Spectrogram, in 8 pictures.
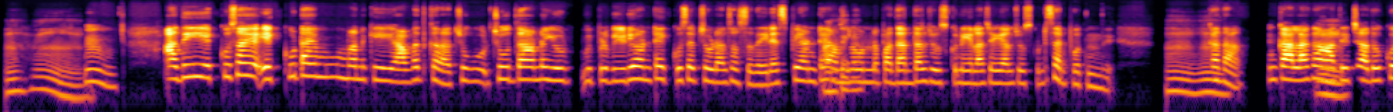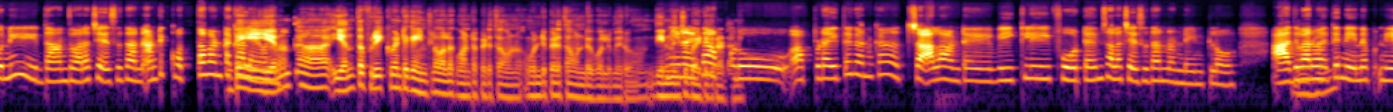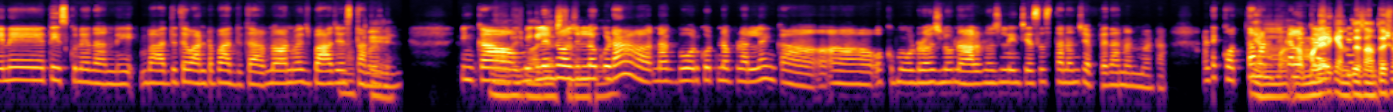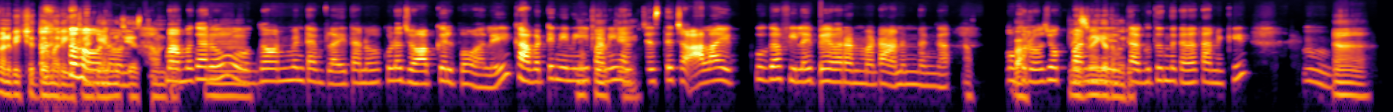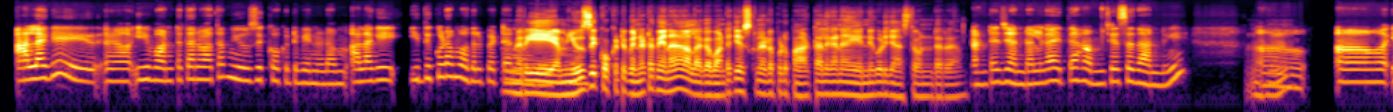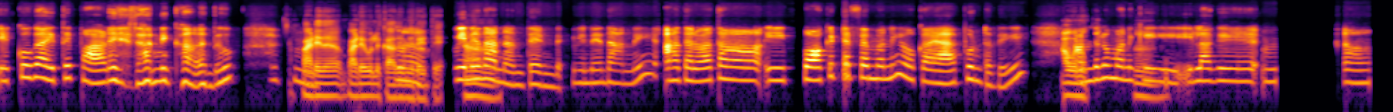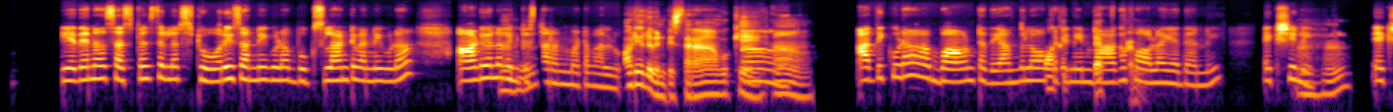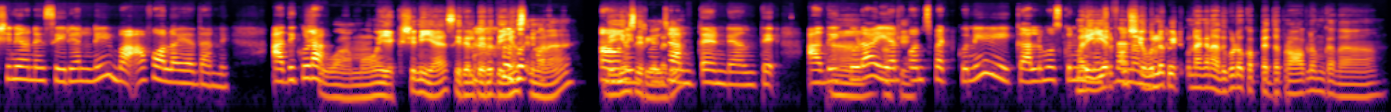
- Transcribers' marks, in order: other background noise; in English: "రెసిపీ"; in English: "ఫ్రీక్వెంట్‌గా"; in English: "వీక్లీ ఫోర్ టైమ్స్"; in English: "నాన్ వెజ్"; in English: "నాన్‌వెజ్"; in English: "బోర్"; giggle; in English: "గవర్నమెంట్ ఎంప్లాయ్"; in English: "హెల్ప్"; in English: "మ్యూజిక్"; tapping; in English: "జనరల్‌గా"; in English: "హం"; giggle; in English: "పాకెట్ ఎఫ్ఎం"; in English: "యాప్"; in English: "సస్పెన్స్ థ్రిల్లర్స్"; in English: "బుక్స్"; in English: "ఆడియో‌లో"; in English: "ఆడియోలో"; in English: "పాకెట్ ఎఫ్‌ఎమ్"; in English: "ఫాలో"; in English: "సీరియల్‌ని"; in English: "ఫాలో"; in English: "సీరియల్"; giggle; in English: "ఇయర్ ఫోన్స్"; in English: "ఇయర్‌ఫోన్స్"; in English: "ప్రాబ్లమ్"
- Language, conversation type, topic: Telugu, podcast, మీరు స్క్రీన్ టైమ్ తగ్గించుకోవడానికి ఏ సాధారణ అలవాట్లు పాటిస్తున్నారు?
